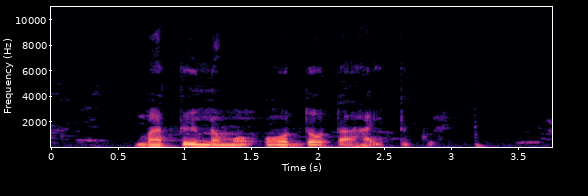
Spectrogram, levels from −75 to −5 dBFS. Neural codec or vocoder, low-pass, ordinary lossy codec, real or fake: none; 9.9 kHz; AAC, 64 kbps; real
